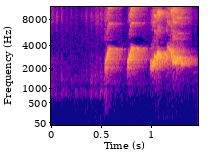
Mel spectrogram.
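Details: Red-whiskered bulbul singing a brief, bright phrase of four slurred whistled notes that rise and fall, the last two running together, in an otherwise quiet setting.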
